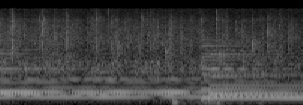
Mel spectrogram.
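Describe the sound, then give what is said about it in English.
A crowd gives the Lord a round of applause, clapping steadily in a dense, crackling wash, while sustained organ-like chords hold underneath and shift to a new chord partway through. “Why don't we give the Lord a round of applause?”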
